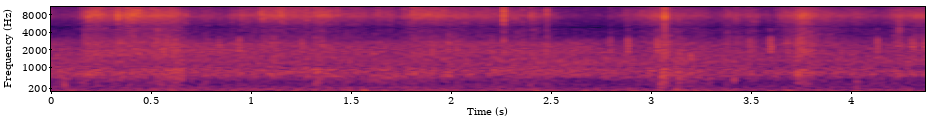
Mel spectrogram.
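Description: Footsteps through dry, matted grass: a few scattered irregular crunches and rustles over a low steady rumble of wind on the microphone.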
